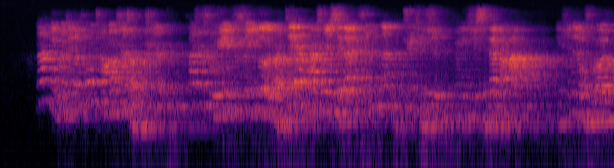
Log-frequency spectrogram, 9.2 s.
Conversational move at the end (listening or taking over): listening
